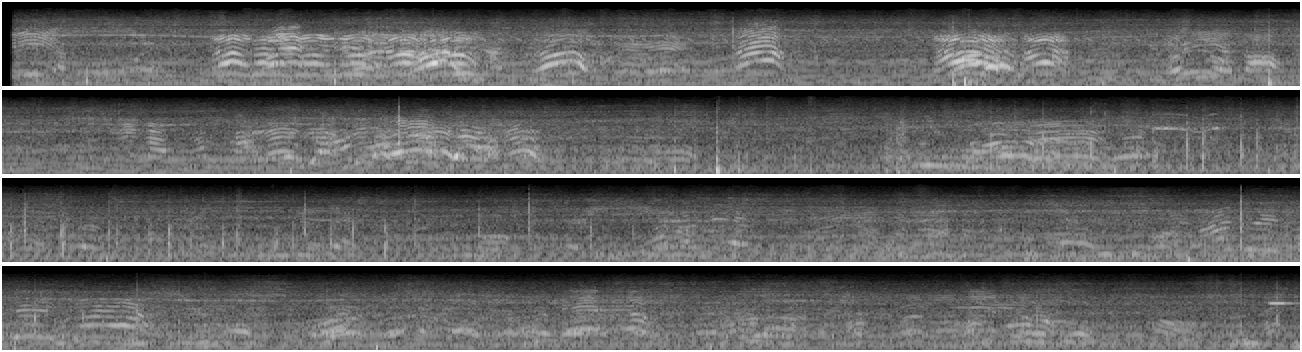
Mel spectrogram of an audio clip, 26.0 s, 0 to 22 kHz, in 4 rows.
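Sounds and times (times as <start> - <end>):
children shouting and calling: 0.0 - 25.8
ball being kicked: 1.3 - 3.0, 4.7 - 6.6, 9.6 - 14.9.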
